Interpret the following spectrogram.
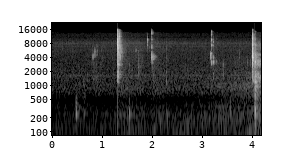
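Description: Quiet mouth sounds while tasting a sip of beer: a few short lip smacks and tongue clicks, the loudest about a second in and another near two seconds.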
